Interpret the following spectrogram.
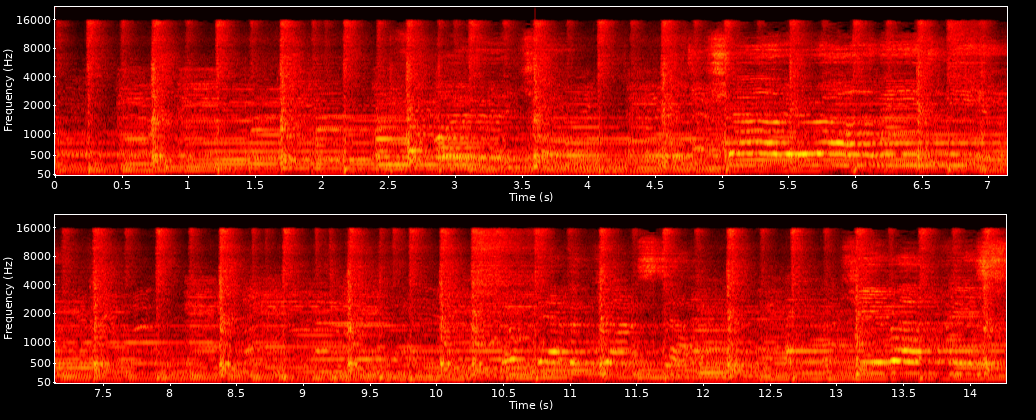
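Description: Live rock band playing a song with a steady drum beat, loud and continuous.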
